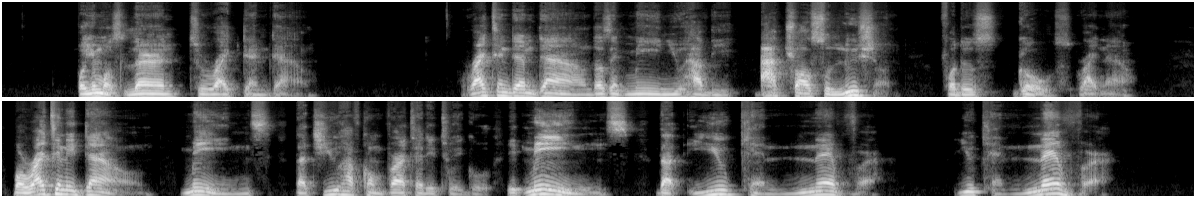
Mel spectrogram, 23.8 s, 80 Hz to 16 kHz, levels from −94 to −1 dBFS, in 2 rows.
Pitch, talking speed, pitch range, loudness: 115 Hz, 115 wpm, 100-145 Hz, -19 LUFS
